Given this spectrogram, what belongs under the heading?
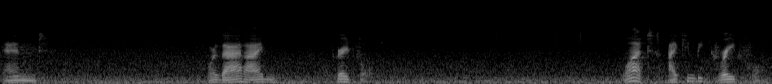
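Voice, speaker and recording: A man's voice: lowish voice, measured pace, lightly acted. A man playing a testy, sardonic supervillain genius in an audio roleplay, speaking in a dry, haughty, hesitant way with exasperation. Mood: grudging gratitude. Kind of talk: intimate audio roleplay monologue to a listener. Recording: dull, noisy home recording.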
